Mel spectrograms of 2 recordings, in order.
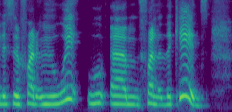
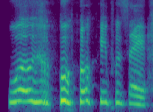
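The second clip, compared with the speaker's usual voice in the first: laughing; 3 semitones higher, 4 dB louder than usual. Real, not acted. Laughs while asking.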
